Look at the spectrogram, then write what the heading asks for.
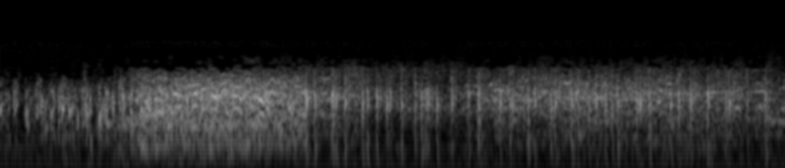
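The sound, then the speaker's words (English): A dense, loud crackling burst gives way to a rapid, irregular string of sharp pops and snaps, like a volley of firecrackers, sounding somewhat muffled, as milk is poured over Snappies breakfast cereal. “But when you pour milk over Snappies, you get action.”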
